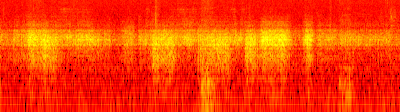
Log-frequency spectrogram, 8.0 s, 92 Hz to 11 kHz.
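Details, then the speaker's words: Strauss AM/FM tabletop radio during AM alignment with signal generator at 450: only hiss and a warbling tone as it tunes, no stations received; AM section misaligned. "a good radio would be receiving stations right now now that's probably due to the signal generator"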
